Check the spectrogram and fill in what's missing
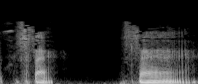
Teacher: for 我们会弱读成 fur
